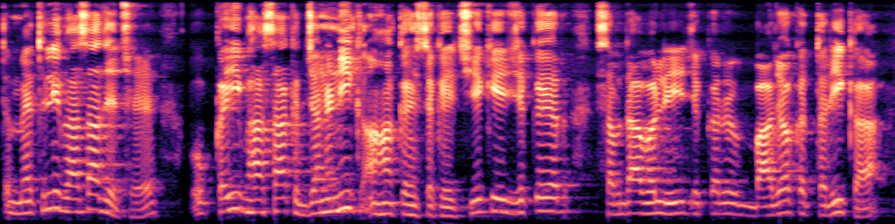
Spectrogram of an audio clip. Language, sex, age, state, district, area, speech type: Maithili, male, 30-45, Bihar, Samastipur, urban, spontaneous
